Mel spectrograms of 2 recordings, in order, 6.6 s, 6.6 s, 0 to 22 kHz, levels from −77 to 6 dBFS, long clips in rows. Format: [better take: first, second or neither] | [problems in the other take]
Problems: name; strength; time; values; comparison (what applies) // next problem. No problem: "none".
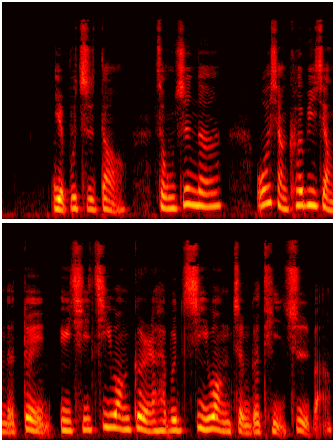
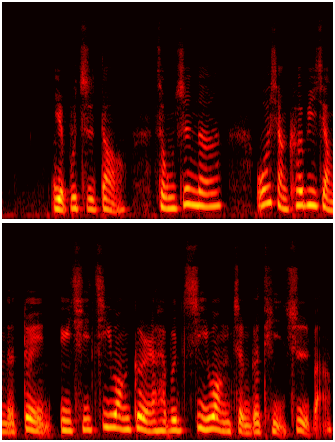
first | muffled; slightly; fading above 4 kHz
